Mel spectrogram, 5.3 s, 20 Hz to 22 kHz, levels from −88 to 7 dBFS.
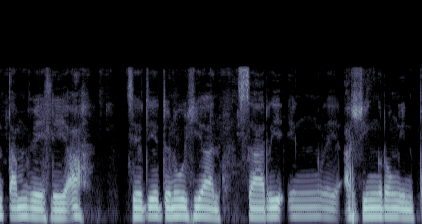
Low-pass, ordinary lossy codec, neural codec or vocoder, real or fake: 7.2 kHz; none; none; real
